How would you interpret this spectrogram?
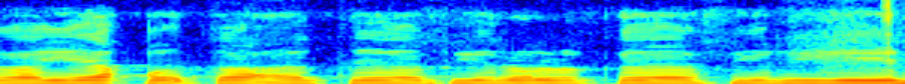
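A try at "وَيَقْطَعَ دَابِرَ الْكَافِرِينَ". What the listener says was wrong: Ya, di sini perhatikan di huruf ain ya, wa yaqta'a. Ya, tadi ainnya kurang sempurna jadi masih seperti hamzah. Seperti wa yaqta'a. Harusnya kan ain, wa yaqta'a.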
